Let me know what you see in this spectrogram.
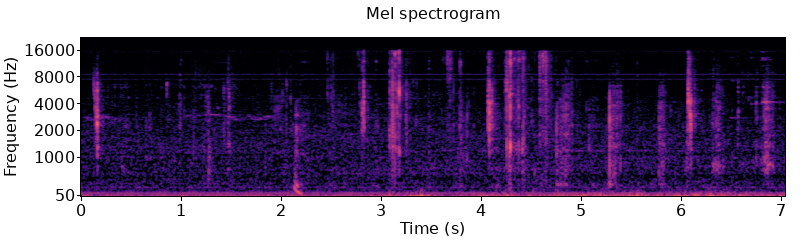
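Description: A person chewing and crunching food close to the microphone, biting into a raw green vegetable. Many short, sharp crunches come thickest from about three seconds in.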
